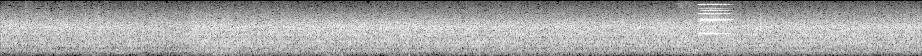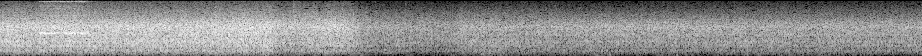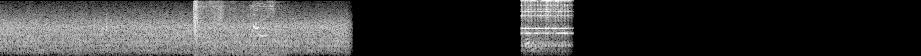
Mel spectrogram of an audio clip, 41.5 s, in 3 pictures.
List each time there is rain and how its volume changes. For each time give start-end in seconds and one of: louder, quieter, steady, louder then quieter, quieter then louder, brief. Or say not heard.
0.0-33.0 quieter.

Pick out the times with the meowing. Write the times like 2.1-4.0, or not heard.
30.6-32.0.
